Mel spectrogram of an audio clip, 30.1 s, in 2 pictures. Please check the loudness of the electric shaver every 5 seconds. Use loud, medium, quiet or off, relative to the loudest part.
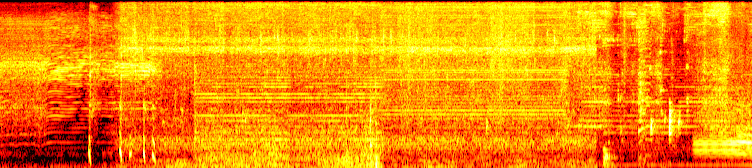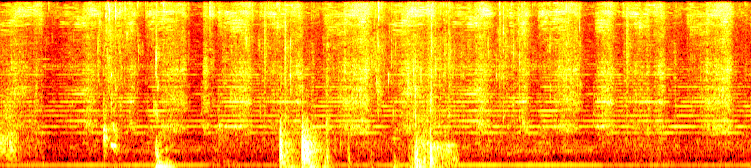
medium, medium, medium, loud, loud, loud.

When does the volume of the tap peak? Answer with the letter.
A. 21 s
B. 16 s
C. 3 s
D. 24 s
A.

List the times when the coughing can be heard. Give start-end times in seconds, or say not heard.
1.8-3.1, 17.1-17.6, 21.6-22.6.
